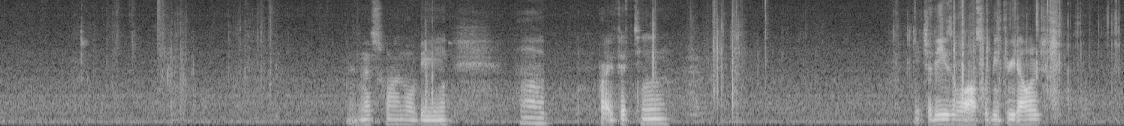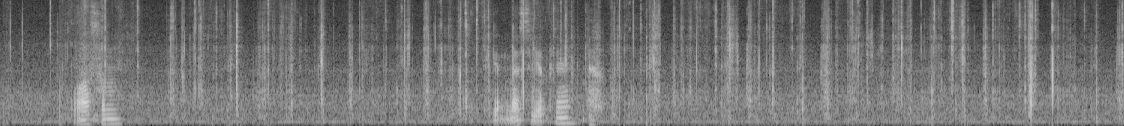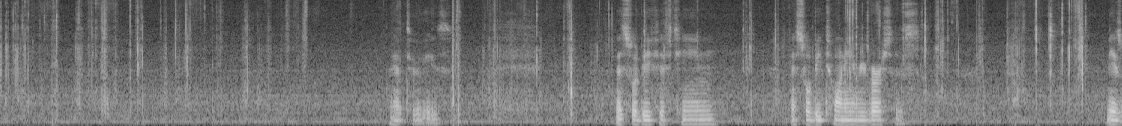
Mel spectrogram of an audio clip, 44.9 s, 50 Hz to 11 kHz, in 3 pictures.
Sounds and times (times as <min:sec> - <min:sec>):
Speech: 0:04.6 - 0:06.0, 0:06.9 - 0:07.4, 0:08.0 - 0:09.0, 0:12.2 - 0:14.1, 0:16.0 - 0:16.7, 0:21.6 - 0:23.0, 0:35.2 - 0:36.0, 0:38.2 - 0:39.6, 0:40.5 - 0:42.3.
